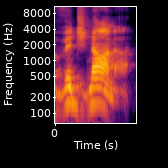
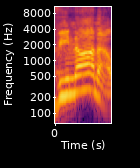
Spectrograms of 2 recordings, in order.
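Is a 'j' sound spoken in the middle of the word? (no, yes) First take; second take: yes; no. First: A j sound is heard mid-word. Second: No j sound is heard mid-word. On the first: The speaker calls it wrong. "That's a horrible pronunciation" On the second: The speaker calls it right. "Perhaps it's more like vinana"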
